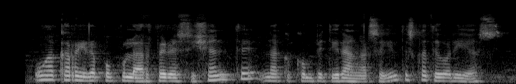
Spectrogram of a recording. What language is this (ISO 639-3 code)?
glg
